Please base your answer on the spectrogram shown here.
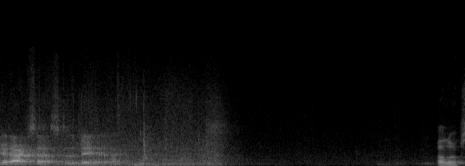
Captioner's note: laugh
